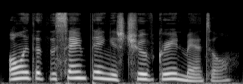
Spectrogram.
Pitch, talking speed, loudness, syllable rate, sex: 235 Hz, 220 wpm, -15 LUFS, 5.5 syllables/s, female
